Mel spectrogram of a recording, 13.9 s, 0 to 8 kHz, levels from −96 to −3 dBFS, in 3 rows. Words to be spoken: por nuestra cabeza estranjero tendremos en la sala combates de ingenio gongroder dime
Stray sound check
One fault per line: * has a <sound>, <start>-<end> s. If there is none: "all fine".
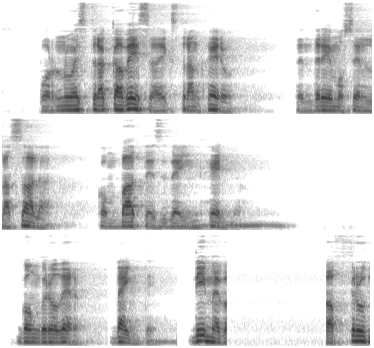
all fine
